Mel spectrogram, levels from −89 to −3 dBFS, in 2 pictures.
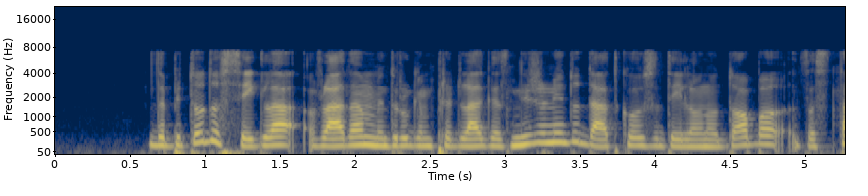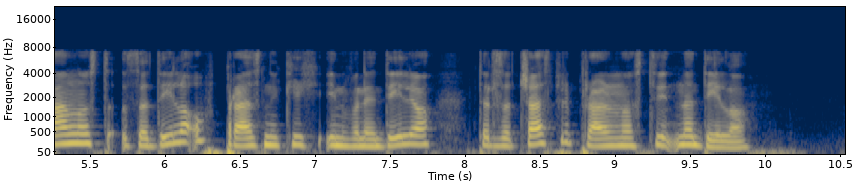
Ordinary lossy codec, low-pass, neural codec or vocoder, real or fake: none; 7.2 kHz; none; real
